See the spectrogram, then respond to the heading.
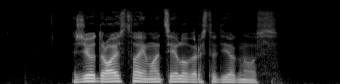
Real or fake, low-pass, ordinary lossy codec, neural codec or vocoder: real; 14.4 kHz; none; none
